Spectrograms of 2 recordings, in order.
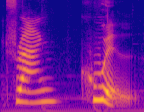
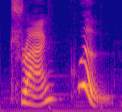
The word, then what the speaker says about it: tranquil: that well it's tranquil the pronunciation is tranquil so we stress the first syllable that is Trang tranquil say it with me tranquil perfect well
